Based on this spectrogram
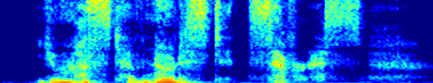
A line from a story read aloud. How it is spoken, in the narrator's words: Karkaroff said in a hushed voice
